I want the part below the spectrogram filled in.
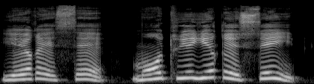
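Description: A woman's voice: on the high side, no room sound, clean studio sound, voice pushed up, natural voice. A woman as a little boy doll, matter-of-fact, a bit raised. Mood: plain.

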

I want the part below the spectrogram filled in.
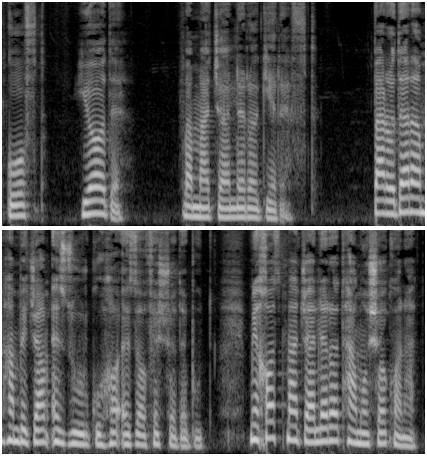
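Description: A woman reading a first-person story aloud in a calm, wry storytelling manner. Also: low-pitched, no echo, studio quality.

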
